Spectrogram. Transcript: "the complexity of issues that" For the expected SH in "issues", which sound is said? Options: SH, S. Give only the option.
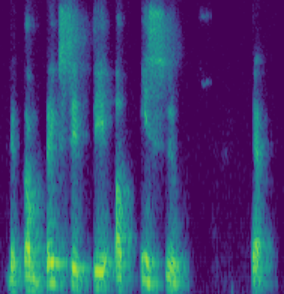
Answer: S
